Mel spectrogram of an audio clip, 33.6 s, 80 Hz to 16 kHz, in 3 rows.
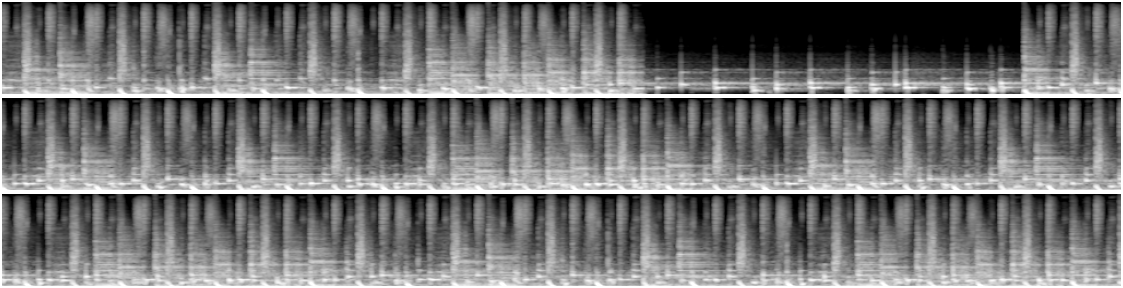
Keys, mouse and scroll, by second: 1.5 alt+click, 7.4 ctrl+c, 10.5 ctrl+f, 12.5 shift+click, 25.1-27.3 scroll up 1.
